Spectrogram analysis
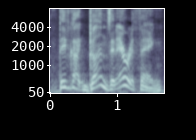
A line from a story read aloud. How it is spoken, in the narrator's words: Kermit continued excitedly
